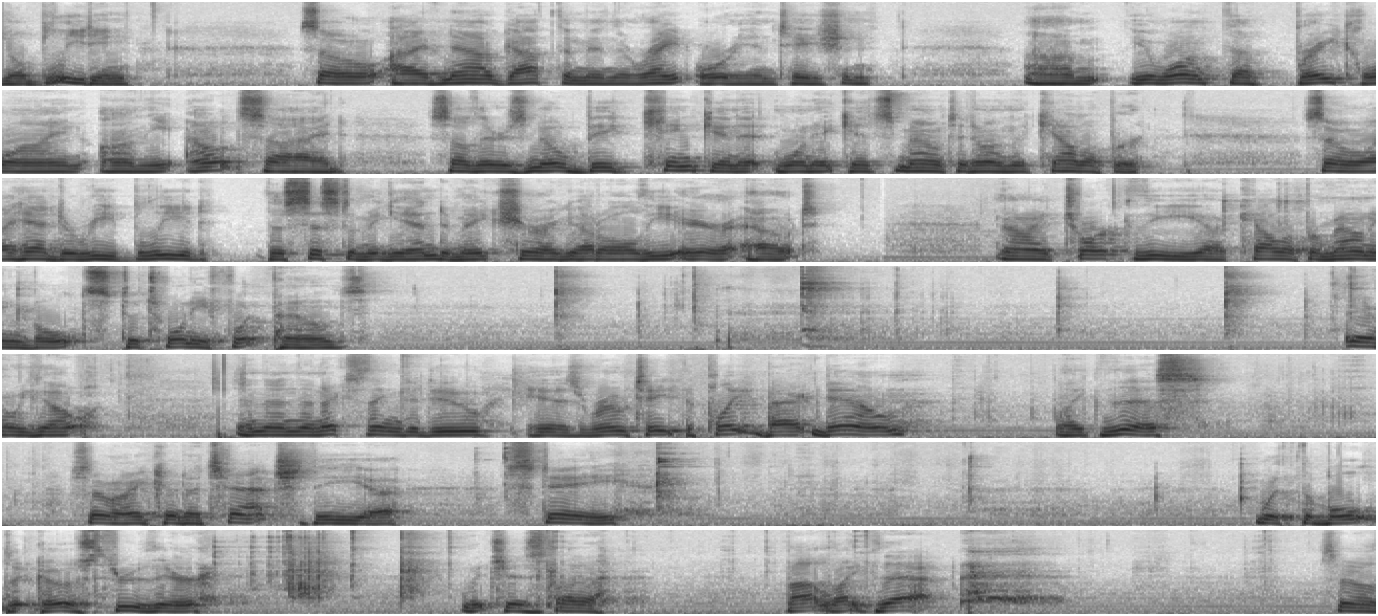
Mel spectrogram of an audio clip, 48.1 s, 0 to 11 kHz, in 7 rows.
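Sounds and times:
man talking: 0:00.0 - 0:00.7, 0:01.5 - 0:04.4, 0:05.1 - 0:12.6, 0:13.4 - 0:17.9, 0:18.7 - 0:22.6, 0:27.3 - 0:33.6, 0:34.6 - 0:37.8, 0:40.6 - 0:42.4, 0:43.5 - 0:44.5, 0:45.1 - 0:46.4, 0:47.8 - 0:48.0
faint steady hum: 0:00.0 - 0:48.0.

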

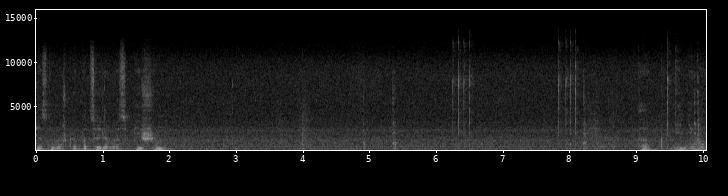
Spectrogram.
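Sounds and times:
faint room hiss: 0:00.0 - 0:10.0
computer keyboard keys clicking: 0:06.2 - 0:06.6, 0:07.8 - 0:08.3.

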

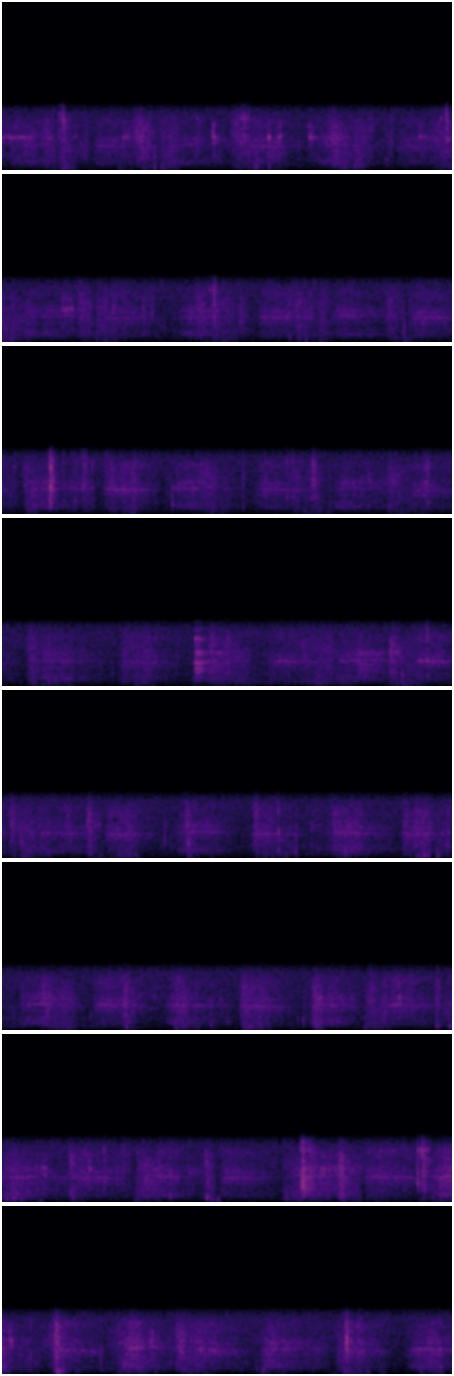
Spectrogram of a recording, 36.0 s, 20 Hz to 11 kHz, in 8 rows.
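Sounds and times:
footsteps crunching in snow: 0:00.0 - 0:36.0
heavy rasping breathing: 0:00.0 - 0:36.0.

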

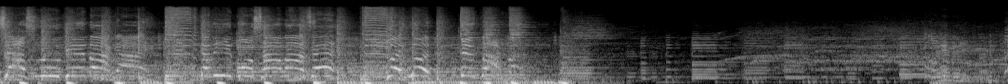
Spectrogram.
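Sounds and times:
live band sustained notes: 0:00.0 - 0:07.4.

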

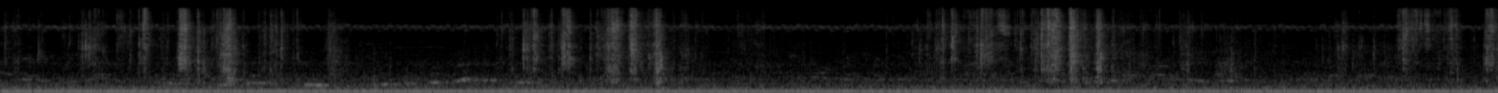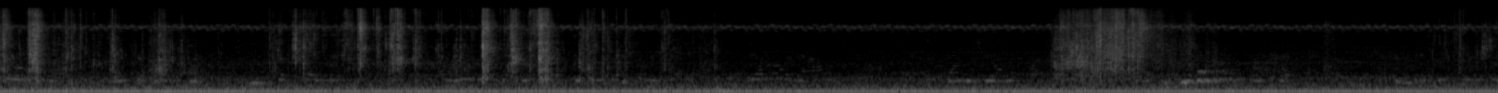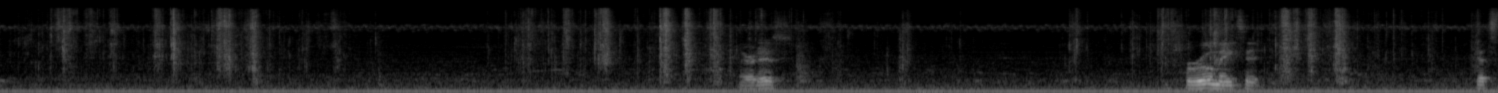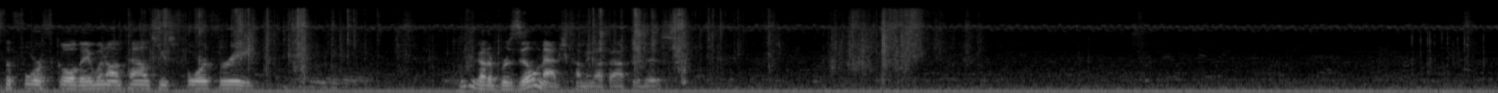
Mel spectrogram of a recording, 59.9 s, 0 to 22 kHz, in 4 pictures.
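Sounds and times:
foil wrappers crinkling and tearing: 0:00.0 - 0:03.9, 0:04.6 - 0:22.2, 0:25.4 - 0:27.1, 0:29.2 - 0:39.8, 0:40.4 - 0:54.9, 0:59.0 - 0:59.9.

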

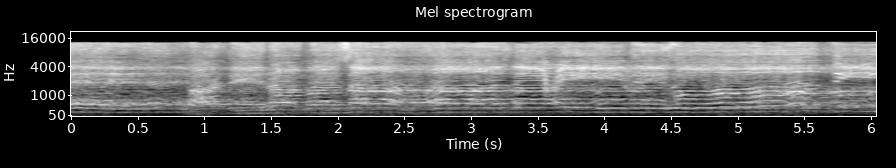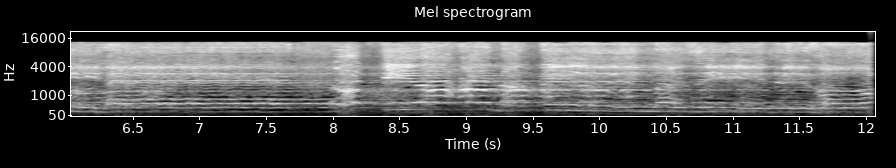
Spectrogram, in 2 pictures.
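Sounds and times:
voices chanting devotionally: 0:00.0 - 0:12.0.

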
